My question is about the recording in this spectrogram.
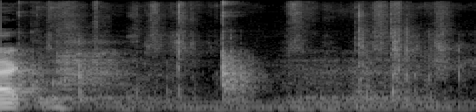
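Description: Faint handling sounds on a wooden tabletop as a hand moves a pen on its cloth: a light knock about a second in and a small click near the end.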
